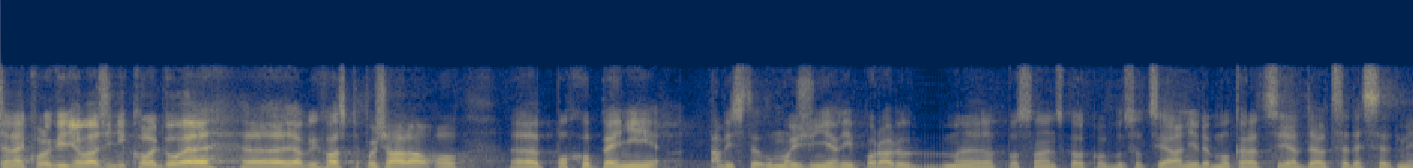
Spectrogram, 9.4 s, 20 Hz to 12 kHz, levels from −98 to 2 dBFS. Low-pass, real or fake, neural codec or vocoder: 7.2 kHz; fake; codec, 16 kHz, 0.8 kbps, ZipCodec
